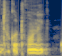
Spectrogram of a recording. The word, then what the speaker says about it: Tocotronic: Tokotronik spricht man das aus? – Ja, eigentlich es gab ja damals dieses äh, Lied, äh, oder This Beat is Technotronic. Ja. Und die nannten sich dann Tokotronik. Und das ist halt wirklich deutsch. – Aber die, aber die haben doch auch ein Lied, das heißt This Boy is Tokotronic. – Ja, weil wenn es Englisch ist, dann spricht man es halt Englisch aus. Aber eigentlich heißt sie Tokotronik.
